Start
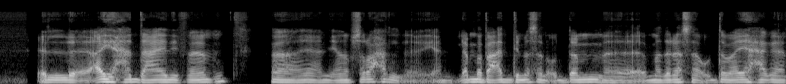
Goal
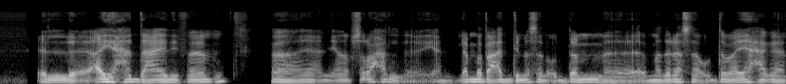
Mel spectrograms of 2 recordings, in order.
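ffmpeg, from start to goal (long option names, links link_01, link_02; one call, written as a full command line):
ffmpeg -i in.wav -filter_complex "[0:a]asettb=1/sr,asplit=3[link_01][link_02][link_03];[link_01]atrim=end=3.144[link_04];[link_02]atrim=start=3.14:end=3.69,asetpts=PTS-STARTPTS,afade=type=in:duration=0.004:curve=qsin,afade=type=out:start_time=0.546:duration=0.004:curve=qsin,equalizer=frequency=120:width_type=o:width=0.61:gain=-14.5[link_05];[link_03]atrim=start=3.686[link_06];[link_04][link_05]acrossfade=duration=0.004:curve1=hsin:curve2=qsin[link_07];[link_07][link_06]acrossfade=duration=0.004:curve1=qsin:curve2=hsin,volume=-1.5dB" out.wav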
